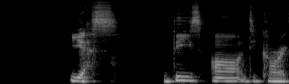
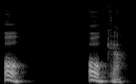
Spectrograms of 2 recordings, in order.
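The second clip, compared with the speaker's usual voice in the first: usual speaking voice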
